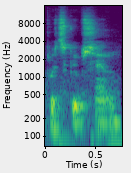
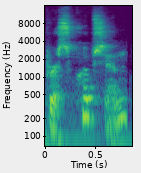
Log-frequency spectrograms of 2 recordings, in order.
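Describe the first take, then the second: First: The sounds are in their usual order. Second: Two sounds are swapped from their usual order. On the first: "Instead of" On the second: "people say"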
